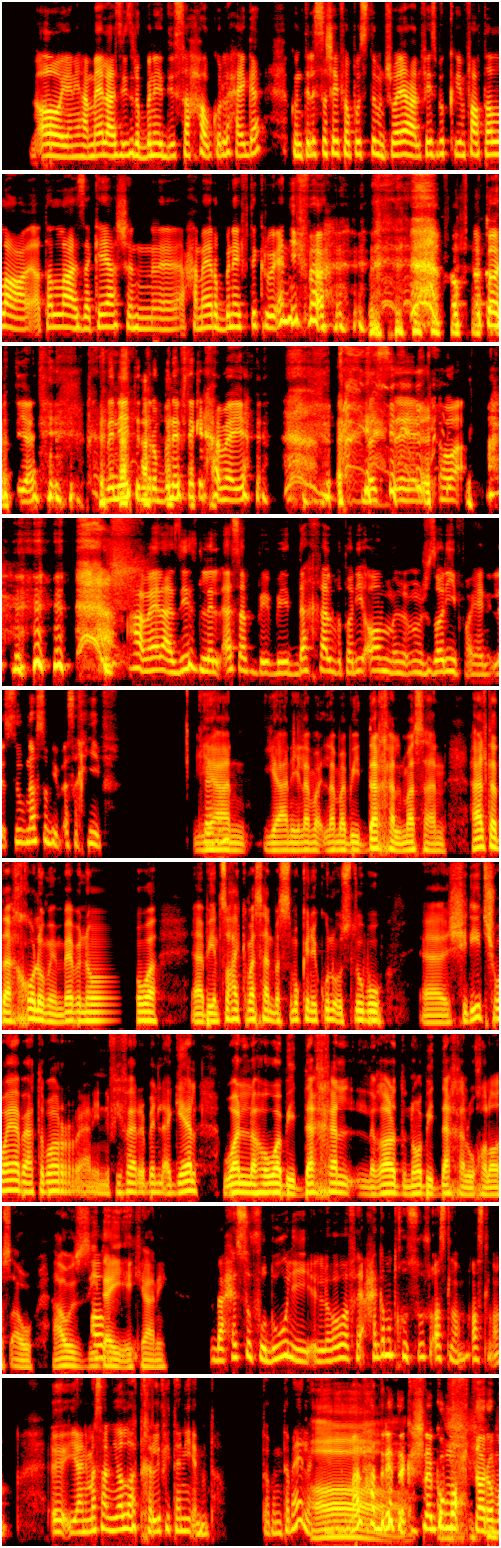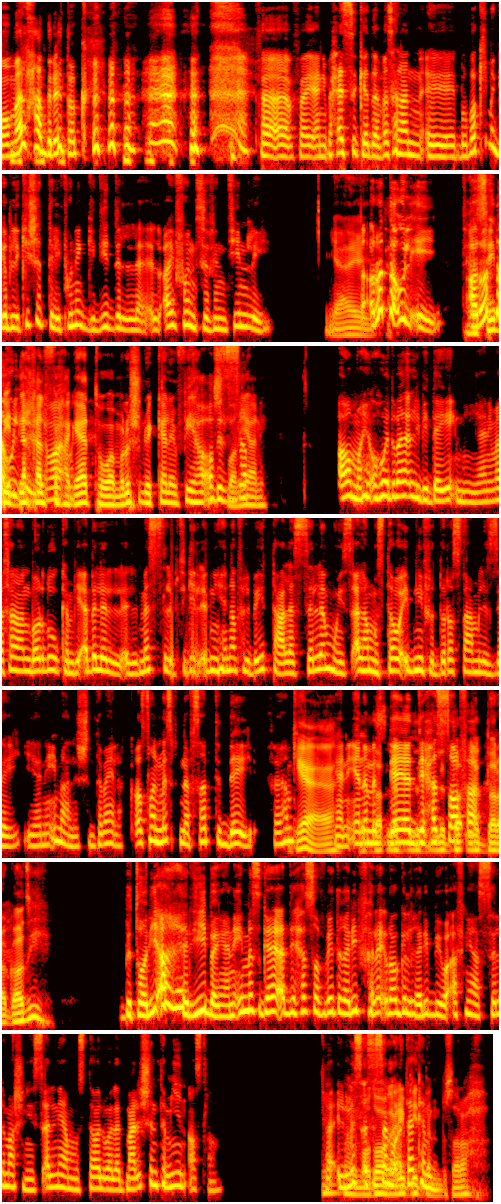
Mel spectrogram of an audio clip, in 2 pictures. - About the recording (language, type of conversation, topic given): Arabic, podcast, إزاي بتتعاملوا مع تدخل أهل الشريك في خصوصياتكم؟
- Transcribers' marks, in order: in English: "post"; laugh; laugh; laughing while speaking: "ف فافتكرت يعني بنية إن ربنا يفتكر حمايا"; laugh; laughing while speaking: "مال حضرتَك علشان أكون محترمة، مال حضرتَك"; laugh; in English: "الMiss"; in English: "الMiss"; in English: "Miss"; in English: "Miss"; in English: "فالMiss"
